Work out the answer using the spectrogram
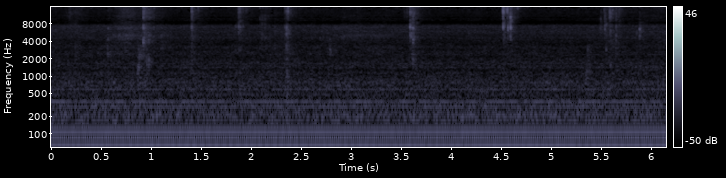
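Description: Close-miked chewing of a sauced boneless chicken wing: scattered soft, wet mouth clicks over a steady low hum.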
